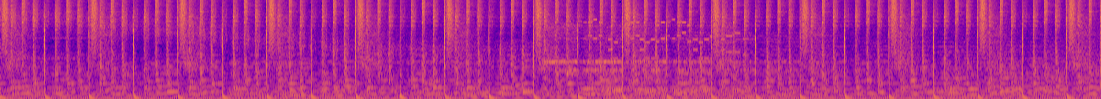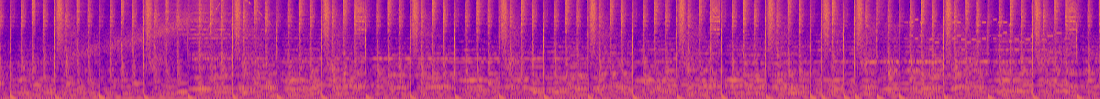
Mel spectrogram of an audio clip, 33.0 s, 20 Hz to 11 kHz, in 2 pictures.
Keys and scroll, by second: 0.0 ctrl+z, 1.0 ctrl+z, 1.9 ctrl+z, 2.4 ctrl+z, 2.6 ctrl+z, 2.9 ctrl+z, 3.1 ctrl+z, 3.3 ctrl+z, 5.5 ctrl+z, 6.4 ctrl+z, 11.0 ctrl+z, 11.5 ctrl+z, 13.1 ctrl+z, 14.2 ctrl+z, 19.7 ctrl+z, 20.5 ctrl+z, 22.4 space, 23.3 ctrl+z, 24.4 ctrl+z, 25.6 ctrl+z, 27.1 ctrl+z, 30.0 ctrl+z, 31.0 ctrl+z.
